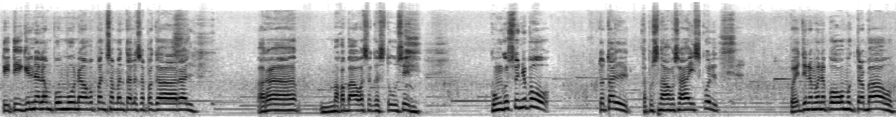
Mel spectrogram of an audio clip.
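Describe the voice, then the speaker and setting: An actor as a dutiful teenage boy in a radio drama, his voice pitched high for a male. He speaks politely and hesitantly, sounding anxious and earnest over faint music. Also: normal speed, long pauses, close to an everyday voice. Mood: resigned, earnest. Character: dutiful, anxious teenage child of a poor family. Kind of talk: Filipino radio drama acting.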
